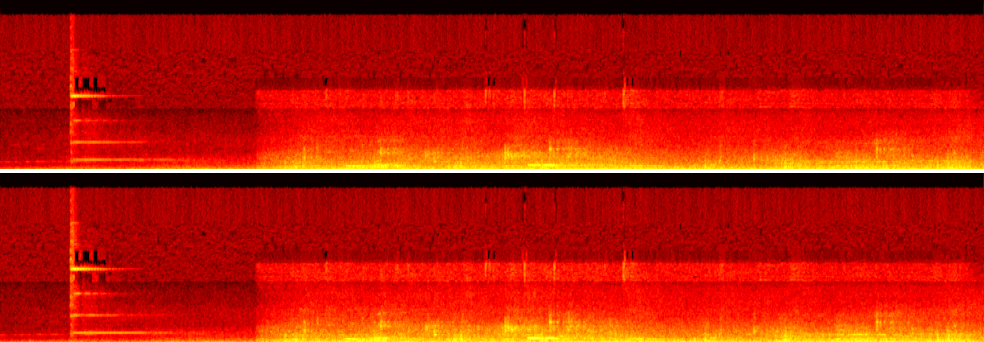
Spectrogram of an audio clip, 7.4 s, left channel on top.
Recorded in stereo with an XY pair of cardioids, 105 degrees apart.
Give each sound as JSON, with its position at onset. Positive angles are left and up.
{"t": 0.5, "sound": "a buzzer", "azimuth_deg": -25, "distance_m": 4.0}
{"t": 1.9, "sound": "footsteps", "azimuth_deg": -10, "distance_m": 8.0}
